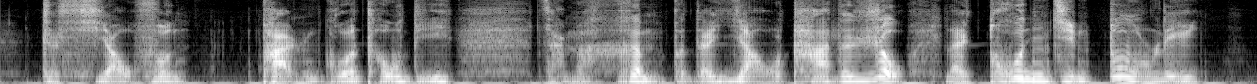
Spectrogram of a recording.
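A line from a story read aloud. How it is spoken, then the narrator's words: Hateful, through gritted teeth. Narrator (Chinese): 更有几名契丹人咬牙切齿地说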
